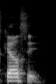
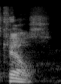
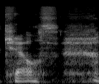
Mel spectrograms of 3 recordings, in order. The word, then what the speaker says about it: Kelce: Why don't you just say his name right? How are you going to disrespect the man right here on our channel? Who? Fantasy shot caller? It's Travis Kelce.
